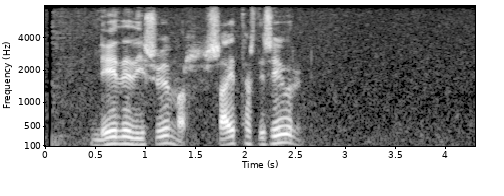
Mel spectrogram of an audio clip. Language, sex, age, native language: Icelandic, male, 20-29, Icelandic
